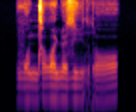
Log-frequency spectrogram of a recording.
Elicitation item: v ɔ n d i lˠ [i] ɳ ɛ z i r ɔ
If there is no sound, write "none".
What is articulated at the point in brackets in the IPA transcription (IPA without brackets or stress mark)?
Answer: i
